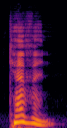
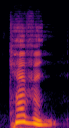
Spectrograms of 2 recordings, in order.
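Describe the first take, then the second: Both takes have the same delivery.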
